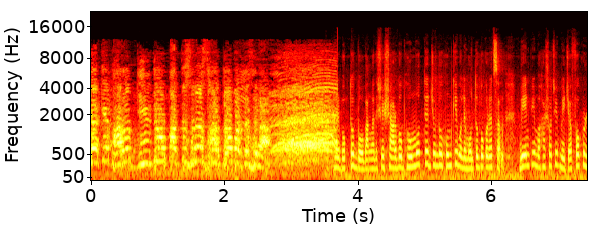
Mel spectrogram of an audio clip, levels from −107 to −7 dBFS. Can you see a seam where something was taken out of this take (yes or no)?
yes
